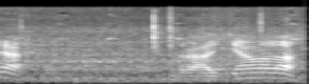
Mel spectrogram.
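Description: Farm tractor engine running steadily as the tractor drives along, with a man's voice calling out near the end.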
